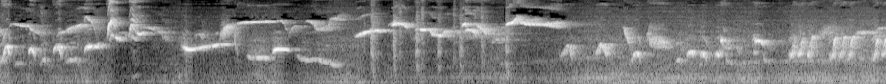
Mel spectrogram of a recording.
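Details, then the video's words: White-rumped shama practising fighting song while tail-flicking on its perches; quick loud whistles and chattering notes, some long descending slurs, broken by sharp clicks, then a denser twittering passage. "luyện chòe lửa hót đấu,đập đuôi chạy cầu | murai batu"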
